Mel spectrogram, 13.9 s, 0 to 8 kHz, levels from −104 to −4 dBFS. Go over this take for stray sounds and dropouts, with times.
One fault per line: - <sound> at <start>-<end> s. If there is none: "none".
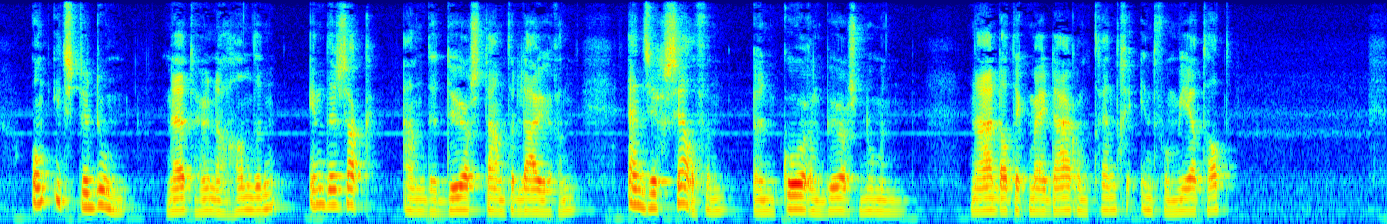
none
